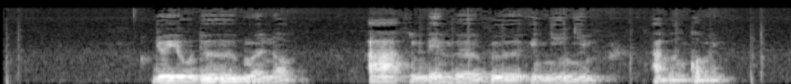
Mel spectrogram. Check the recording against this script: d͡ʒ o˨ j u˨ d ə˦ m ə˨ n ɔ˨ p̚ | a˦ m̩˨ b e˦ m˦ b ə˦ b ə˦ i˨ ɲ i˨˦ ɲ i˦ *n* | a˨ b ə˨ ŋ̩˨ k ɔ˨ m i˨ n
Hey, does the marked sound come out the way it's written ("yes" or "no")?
no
